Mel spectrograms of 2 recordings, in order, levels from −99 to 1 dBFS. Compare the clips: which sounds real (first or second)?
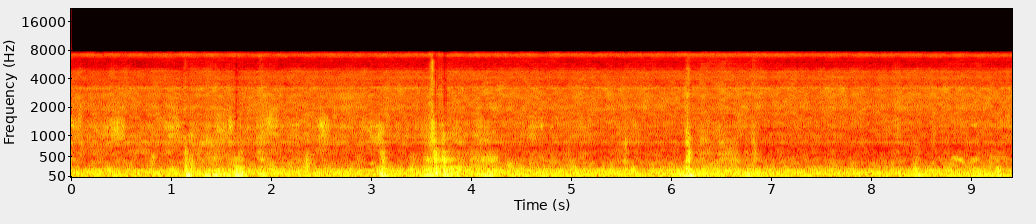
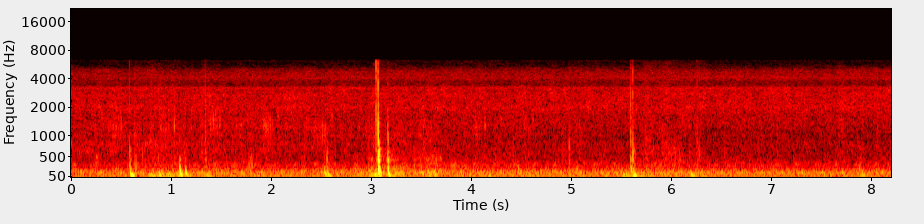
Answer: second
